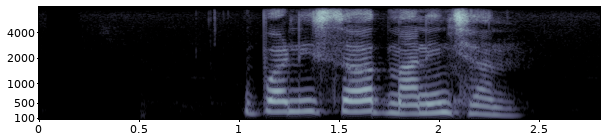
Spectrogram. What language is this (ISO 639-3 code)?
nep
